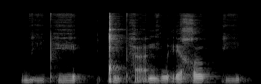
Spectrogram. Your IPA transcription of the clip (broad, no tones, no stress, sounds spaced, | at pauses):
bʱ i̤ pʰ e̤ | ǃ i pʰ a̰ n i̤ w ḛ ɾ e χ o kː i̤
